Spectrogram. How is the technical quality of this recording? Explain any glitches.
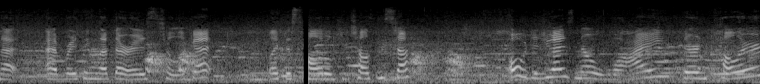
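One glitch is audible: a Bluetooth dropout from 3.03 s to 3.09 s. The sound cuts to silence for 53 ms, then resumes further along, as if it had continued playing. The likely cause is a few wireless packets arriving too late and being discarded.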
